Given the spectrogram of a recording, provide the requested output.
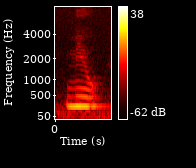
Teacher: when I say this word mil, you really don't hear an L sound at all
